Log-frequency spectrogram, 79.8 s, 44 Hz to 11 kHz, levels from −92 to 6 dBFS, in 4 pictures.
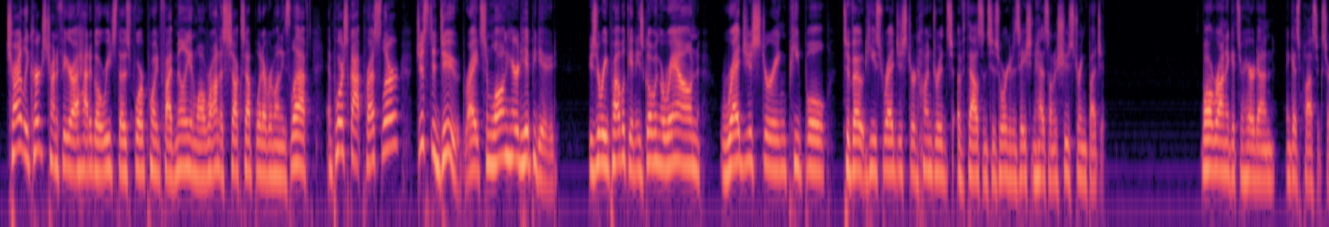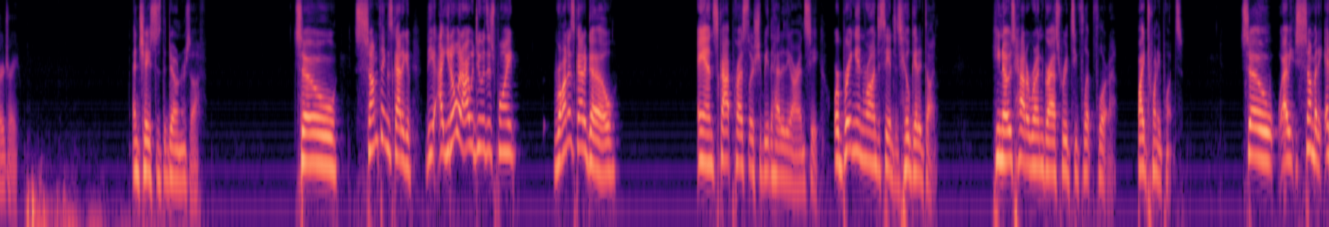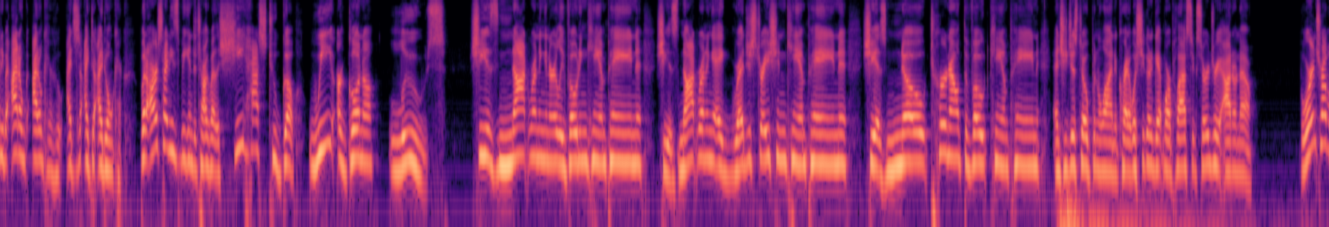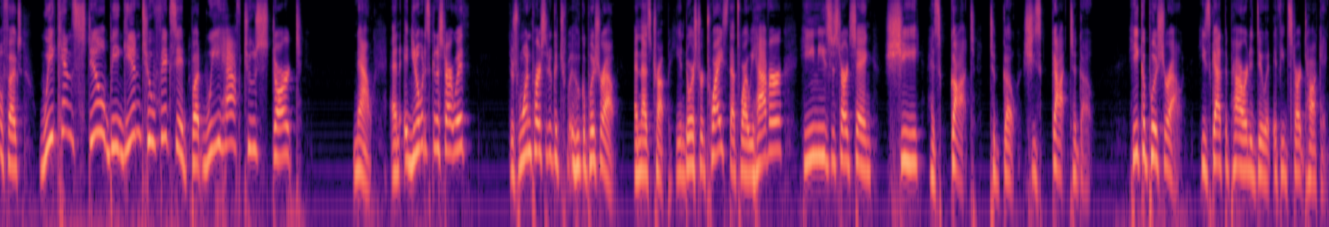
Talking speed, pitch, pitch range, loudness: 205 wpm, 195 Hz, 160-225 Hz, -20 LUFS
